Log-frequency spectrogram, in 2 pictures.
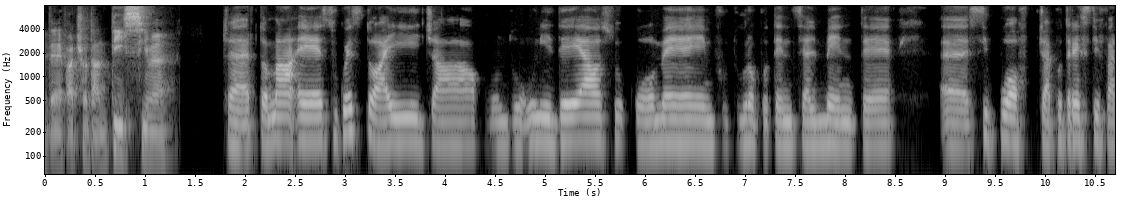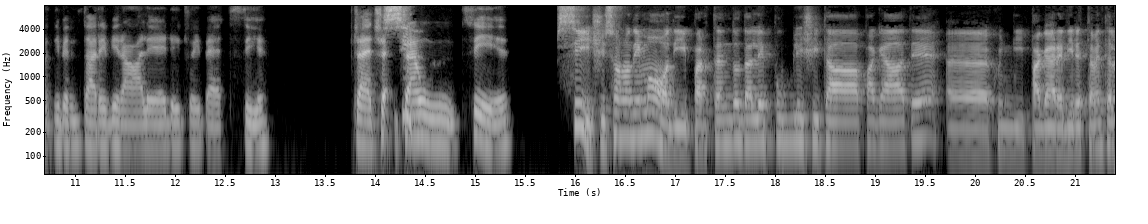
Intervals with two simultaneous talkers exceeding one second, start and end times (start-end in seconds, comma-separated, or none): none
